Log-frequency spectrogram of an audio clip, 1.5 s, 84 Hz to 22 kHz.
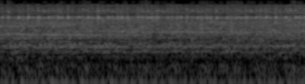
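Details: Lexus IS 250 at idle with a faint uneven stumble from a cylinder six misfire and an ignition coil primary/secondary circuit code. Plug, coil and wire swaps didn't help; ECU coil trigger signal measured weak (max 740 mV). Replacing the ECU fixed it.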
